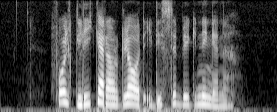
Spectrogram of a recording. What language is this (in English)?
Norwegian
